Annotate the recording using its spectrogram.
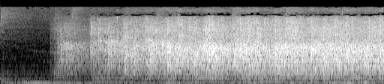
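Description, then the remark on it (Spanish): A canned applause sound effect, played in a studio as a guest introduced as Agatha Christie enters, swells in abruptly after a brief quiet moment. It becomes a dense, steady wash of clapping that stays loud and even to the end, with no voices over it. “que ha entrado en el estudio, que se merece unos aplausos enlatados, nuestra amiga la señora Agatha Christie.”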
